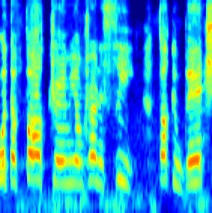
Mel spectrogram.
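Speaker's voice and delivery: mock furious, high, screamed cursing rant. Retelling how he woke up over the kids' noise: imitating someone screaming and cussing. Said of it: "start screaming and cussing".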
